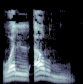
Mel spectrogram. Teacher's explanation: ثم نعطي الضاد حقها من الرخاوة والتفخيم والاستطالة والإطباق، ونبينها بيانا لا يطغى على الراء بحيث يأكل الراء.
